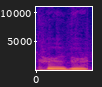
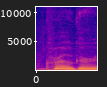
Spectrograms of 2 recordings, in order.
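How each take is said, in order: First: The first vowel sounds like 'oo'. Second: The first vowel sounds like 'oh'. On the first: The speaker calls it right. "His name's pronounced Kruger" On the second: The speaker calls it wrong. "wasn't actually pronounced Kroger"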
